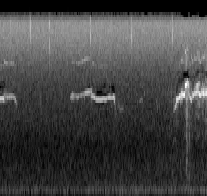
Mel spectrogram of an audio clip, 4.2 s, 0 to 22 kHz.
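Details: At a Big Bear Lake nest on 12 May 2022, filmed by a live camera while nest material is arranged, a bald eagle gives a few sparse high whistled notes, followed by a louder rising squeal and some rustling near the end.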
